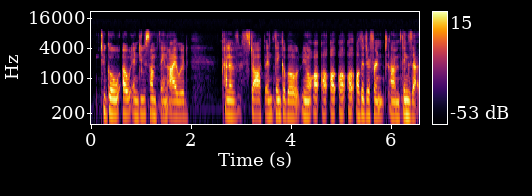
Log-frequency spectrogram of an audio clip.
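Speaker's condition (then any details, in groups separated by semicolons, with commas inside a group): Stuttering; onset at age 15 without a clear sudden change, possibly stress-related, brief stutter at age five that resolved; has had therapy, uses fluency skills; can control speech with fluency skills, phone calls often hard; repeated sounds, repeated words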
